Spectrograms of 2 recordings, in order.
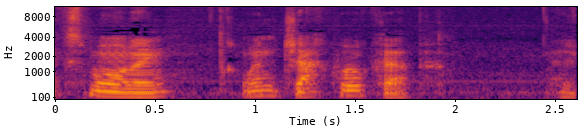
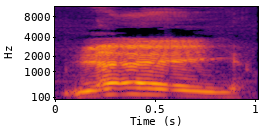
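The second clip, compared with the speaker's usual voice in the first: louder, higher thundering command; 4 semitones higher, 6 dB louder than usual. A narrator's reading. Giant orders egg after egg in a thundering voice. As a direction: thunder the word at the hen. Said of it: "in a voice of thunder".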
